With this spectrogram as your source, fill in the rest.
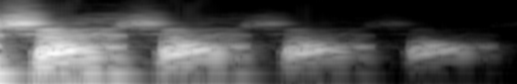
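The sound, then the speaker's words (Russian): A stretched spoken word echoes as an audio effect, repeating a few times, each copy fainter and more smeared than the last until it dies away. “Последнее слово странным образом растянулось и отдавалось как эхо.”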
